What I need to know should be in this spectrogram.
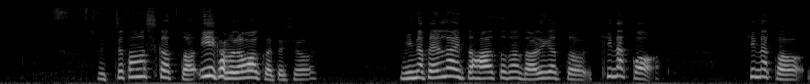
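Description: A young woman speaks cheerfully and animatedly, close to a microphone.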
